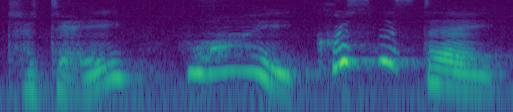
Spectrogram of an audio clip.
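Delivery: lightly voiced boy, surprised then bright; street boy. A narrator's reading. Boy in the street answering Scrooge, incredulous. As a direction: answer as if he's mad not to know.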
